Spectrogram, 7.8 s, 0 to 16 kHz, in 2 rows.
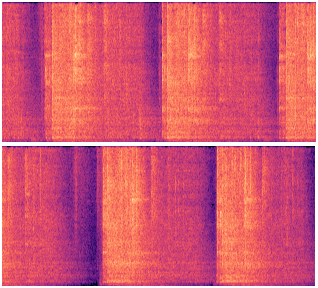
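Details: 1960s Ski Daddler snowmobile, two-stroke: five short bursts of raspy firing in eight seconds, each dying away; runs only on gas poured into carburetor, no fuel seen pumped from tank; fuel starvation.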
